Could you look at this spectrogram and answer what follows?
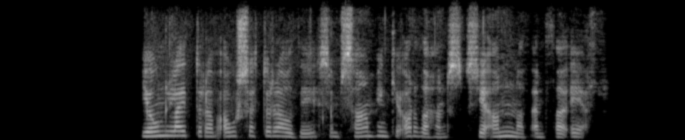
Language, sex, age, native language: Icelandic, female, 40-49, Icelandic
